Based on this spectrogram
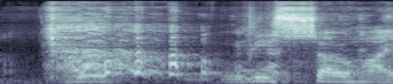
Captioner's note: Jacob laughs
